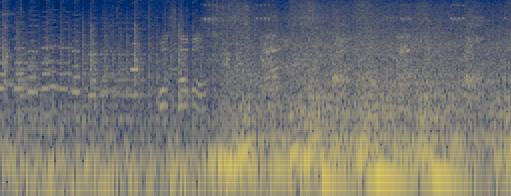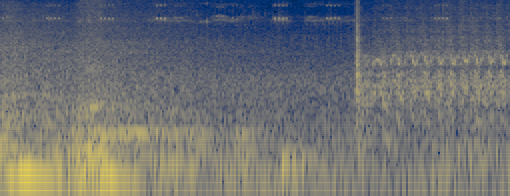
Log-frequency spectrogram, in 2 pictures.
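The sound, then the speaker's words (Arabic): A car engine that stops after running out of petrol rumbles under talking voices, with a single sharp click near the end. “شوفي ليش وقفت؟ يمكن خلص البنزين.”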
